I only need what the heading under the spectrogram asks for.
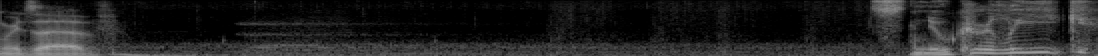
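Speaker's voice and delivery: rough, breathy whisper. Mid-conversation, the speaker slips into a Solid Snake impression. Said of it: "why are you doing the Metal Gear Solid thing".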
